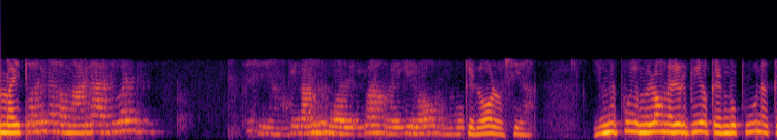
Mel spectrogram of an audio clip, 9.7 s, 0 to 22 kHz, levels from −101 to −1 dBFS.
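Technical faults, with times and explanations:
Throughout: G.729 codec. The speech has been passed through a low-rate CELP coder, and the damage is plainly audible. Nothing above 4 kHz survives, so the sound is band-limited and dull. The rough, slightly synthetic texture comes from rebuilding each 10 ms frame from a vocal tract filter, a pitch predictor and a handful of coded pulses rather than the actual waveform. The character fits the G.729A variant running at 8 kbit/s.
4.41 to 4.48 s: VoIP packet loss concealed by the speech codec. About 30 ms of signal goes missing, which matches a run of three lost 10 ms frames. The decoder fills the gap by carrying its last pitch and filter forward at steadily falling gain, so the speech smears into a brief buzzy tone or coloured noise that fades. Each frame is predicted from the one before, so the speech just after the gap stays weak or distorted until the decoder's state recovers.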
